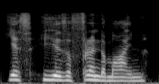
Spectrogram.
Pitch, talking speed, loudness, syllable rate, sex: 185 Hz, 265 wpm, -17 LUFS, 6.0 syllables/s, female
